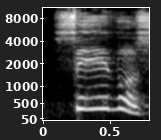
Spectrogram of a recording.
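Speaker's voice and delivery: loud, high cry for help; scream. A narrator's reading. Terrified giant thrashing in his sleep, screaming. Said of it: "screamed the flesh".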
